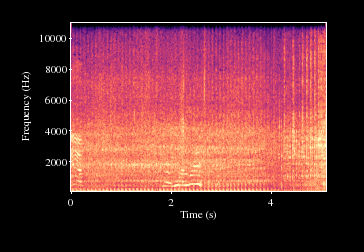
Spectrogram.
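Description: A dirt bike engine idles with a fast, steady putter close by.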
